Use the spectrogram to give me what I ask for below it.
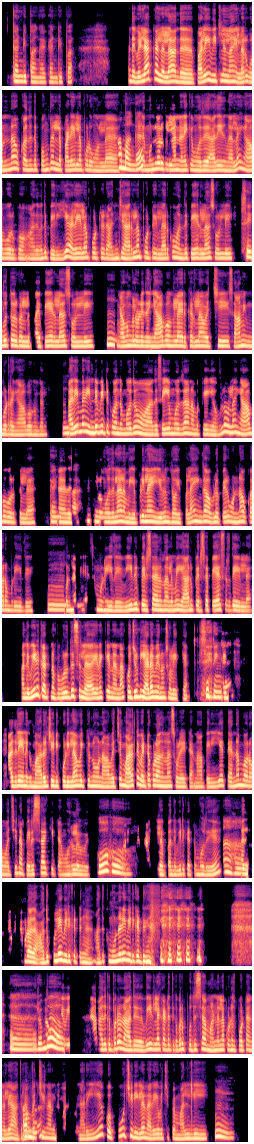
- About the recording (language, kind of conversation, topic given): Tamil, podcast, வீட்டின் வாசனை உங்களுக்கு என்ன நினைவுகளைத் தருகிறது?
- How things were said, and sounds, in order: other noise; laughing while speaking: "சரிங்க"; unintelligible speech; unintelligible speech; chuckle; laugh; unintelligible speech; unintelligible speech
